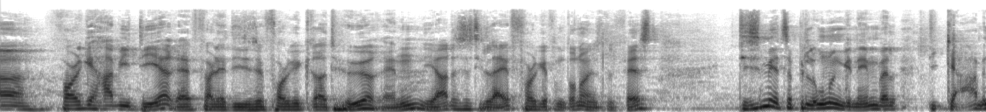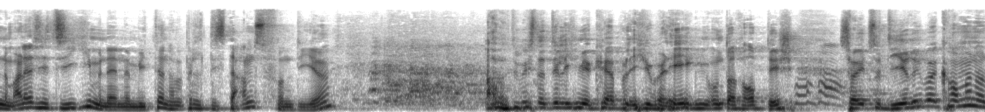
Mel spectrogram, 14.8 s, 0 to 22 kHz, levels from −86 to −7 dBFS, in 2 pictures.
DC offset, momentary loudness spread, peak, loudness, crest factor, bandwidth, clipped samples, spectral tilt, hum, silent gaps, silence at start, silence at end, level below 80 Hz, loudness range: under 0.1%; 7 LU; -4 dBFS; -20 LUFS; 16 dB; 15.5 kHz; under 0.1%; -5 dB/octave; none; none; 0 s; 0 s; -48 dBFS; 3 LU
